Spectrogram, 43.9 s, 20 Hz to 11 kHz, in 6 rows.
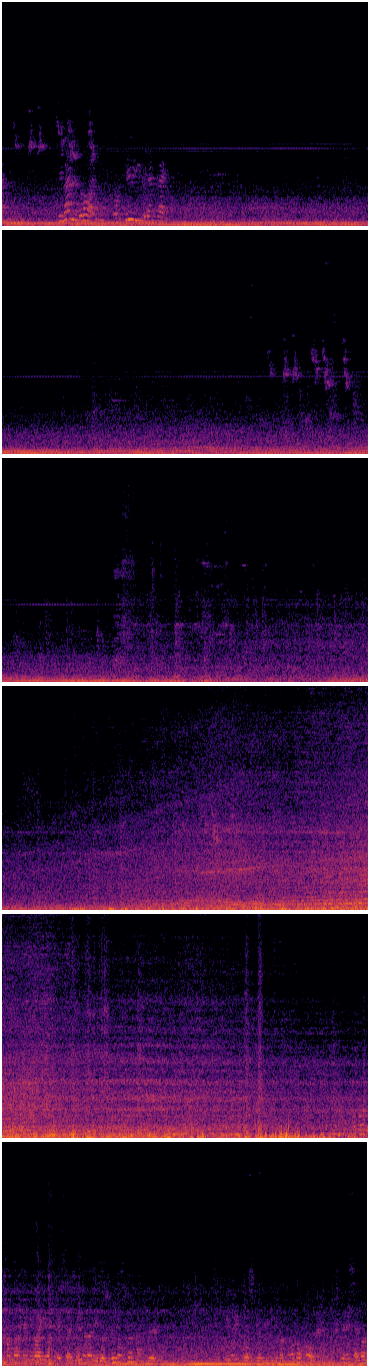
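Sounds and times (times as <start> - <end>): electric train humming: 0.0 - 43.9.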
